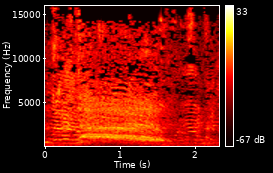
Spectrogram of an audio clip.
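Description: A group of children shouting together in one long cheer, many voices arching up and then down in pitch and dying away just before the end.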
